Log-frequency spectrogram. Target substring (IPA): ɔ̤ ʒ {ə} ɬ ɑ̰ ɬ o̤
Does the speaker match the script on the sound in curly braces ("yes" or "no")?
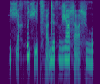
no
